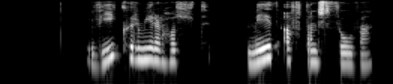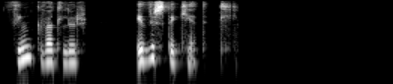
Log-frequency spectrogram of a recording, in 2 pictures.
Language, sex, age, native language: Icelandic, female, 30-39, Icelandic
